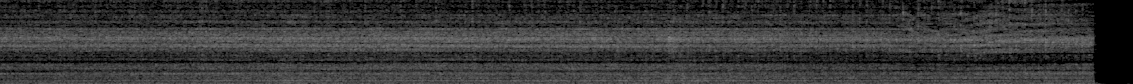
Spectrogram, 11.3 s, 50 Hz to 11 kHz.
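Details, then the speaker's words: 1970 Chevrolet C-10 V8: a faint, steady, even idle under heavy hiss, with no misfire or knock; it sounds normal. "this is a video i had uh found on my computer you can hear running a little"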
